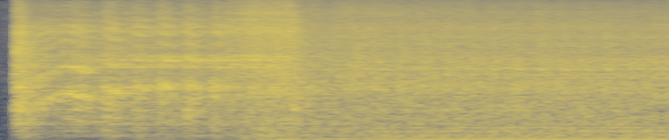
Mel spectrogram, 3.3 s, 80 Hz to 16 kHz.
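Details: Jeep 4.0 L, first start after a tune-up with new fuel pump, fuel filter, distributor cap, rotor, spark plugs and wires, and the pump primed first: a brief crank that catches at once and settles into a steady, even idle with no misfire or knock. Normal start and idle.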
